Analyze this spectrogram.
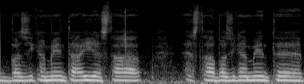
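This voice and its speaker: A man with an Albanian accent speaks fairly slowly in a high voice. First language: Albanian (speaking Spanish). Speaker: immigration lawyer. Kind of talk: interview. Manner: halting.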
